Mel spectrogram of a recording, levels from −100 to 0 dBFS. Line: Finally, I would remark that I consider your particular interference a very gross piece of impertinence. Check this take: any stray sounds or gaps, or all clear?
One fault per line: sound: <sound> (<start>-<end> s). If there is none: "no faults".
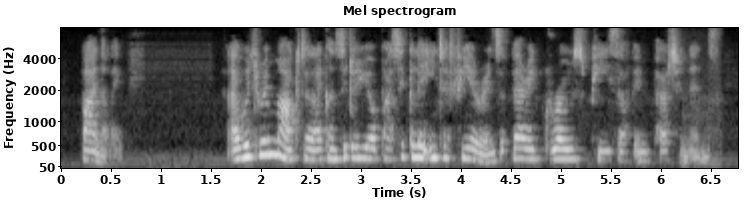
no faults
